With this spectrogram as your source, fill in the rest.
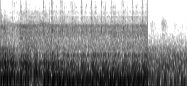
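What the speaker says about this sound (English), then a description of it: "And even from startup, the sound is just amazing." A Ford Mustang GT with the optional sports exhaust starts from the push button and settles into a loud, deep, close idle rumble that stops abruptly near the end.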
